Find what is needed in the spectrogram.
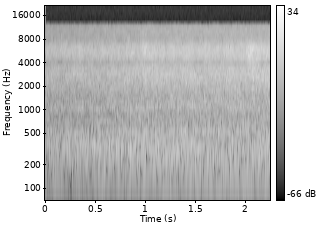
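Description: Steady low hum with an even hiss, a machine-like background drone such as room air conditioning.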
